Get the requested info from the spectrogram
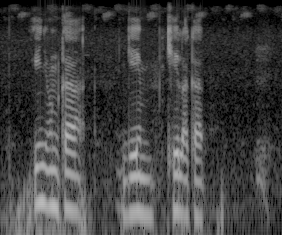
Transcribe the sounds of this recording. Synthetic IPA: iɲunka | ɡɛmkʰɛlakat̪̚

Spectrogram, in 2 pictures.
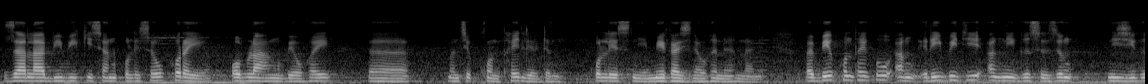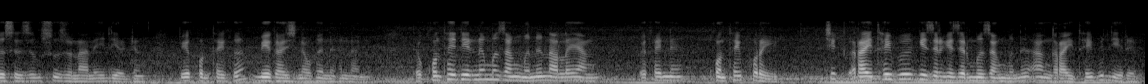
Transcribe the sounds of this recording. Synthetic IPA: zalabibikisankɔlesawpʰɔɾajɯɔblaːŋbewɦaj | mansikʰɔntʰajliɾdɯŋ | kɔlesnimeɡazinawɦɯnɯhɯnːani | babekʰɔntʰajkʰɯwʔaŋɾibediʔaŋniɡɯsɯzɯŋniziɡɯsɯzɯŋsuzɔnanajliɾdɯŋ | b̥ekʰːɔntʰajkʰɯmeɡazinawɦɯnɯɦɯnːani | d̥akʰɔntʰajliɾnɯmɯzaŋmɯnɯnalajaŋ | bejkʰajnɯ | kʰɔntʰajpʰɔɾaj | tikɾajtʰajbɯɡezaɾɡezaɾmɯzaŋmɯnɯaŋɾajtʰajbɯliɾɯ

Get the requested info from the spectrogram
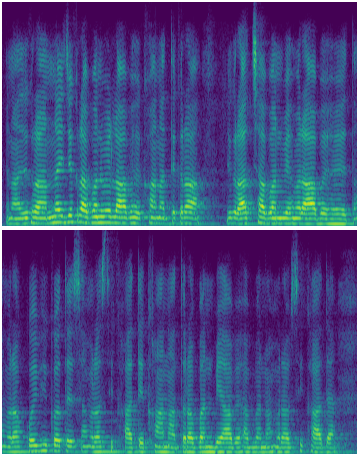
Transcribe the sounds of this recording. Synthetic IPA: enad͡ʒekɾanəjd͡ʒekɾabənbelabeɦɛkʰanat̪ekɾa | d͡ʒekɾaətːʃʰabənbeɦəmɾaːbɛɦɛt̪ɔɦəmɾabkoibʱikət̪ɛseɦəmɾasikʰad̪ɛkʰanat̪oɾabənbeabeɦəbənɦəmɾabsikʰad̪ɛ

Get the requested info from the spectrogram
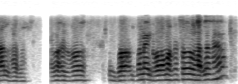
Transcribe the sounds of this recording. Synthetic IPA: bʱalbʱal | amaɡʱɔɹ | ɡʱɔmanɛɡʱɔɹɔmatʰasɔɹɔlbʱalɛnaɦã

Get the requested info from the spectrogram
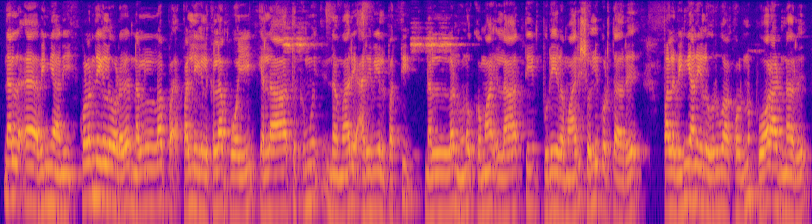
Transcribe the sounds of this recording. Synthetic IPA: nɐlːɐʋɪɲːaːnikʊɻɐnd̪ɛɪɣɐɭoːɽɐʋeːnɐlːɐɐpɐɭːɪɣɐɭɯkːɛlːãːpoːjiɛlːaːt̪ːɯkːɯmɯ̃ɪnd̪ɐmaːd̪ɾiʔɐɾɪʋɪjɐlpɐt̪ːinɐlːɐnʊɳɐkːɐmaːɛlːaːt̪ːɐjɯmpʊɾɪjɪɾɐmaːd̪ɾisɔlːikːɔɽɯt̪ːaːɾɯ | pɐlɐʋɪɲːaːnɪɣɐɭʊɾʊʋaːkɐnːɯ̃poːɾaːʈɯnaːɾɯ

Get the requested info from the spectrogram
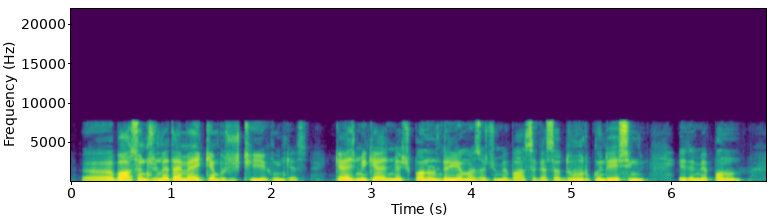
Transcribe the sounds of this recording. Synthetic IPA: baːsɐnt͡ʃʰunmʲet̪ɐmʲaːikʲːẽbuʃ̬ʰuʃʈʰiːkʰminʲkʲɐs | kʲɛːzmekʲɛːzmʲet͡ʃʰu̥pɐnunɖɾijɐmɐs̬ɐt͡ʃʰumebaːsɨkɐsɐd̪uːɾkunʲɾeːsiŋɡet̪ʰemʲepɐnun

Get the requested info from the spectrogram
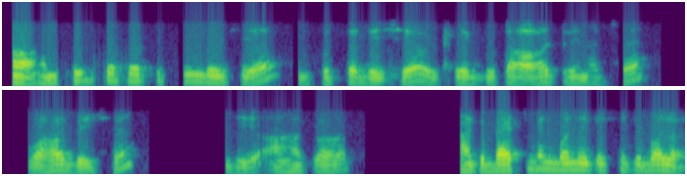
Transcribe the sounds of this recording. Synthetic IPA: ɦãɦəmsuɖsepɾət̪ikind̪et͡ʃʰijɛɦəmsut̪sed̪et͡ʃʰijɛoɦiseeːk̚d̪uʈaəɾʈɾenəɾt͡ʃʰɛ | ʋəɦəd̪ejt͡ʃʰɛ | d͡ʒiə̰ɦãke | əɦãkebɛʈsmenbəneket͡ʃʰɛkibələ

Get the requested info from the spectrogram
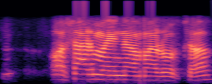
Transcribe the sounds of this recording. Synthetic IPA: ʌsaɾmʌinamaɾop̚t͡sʰʌ

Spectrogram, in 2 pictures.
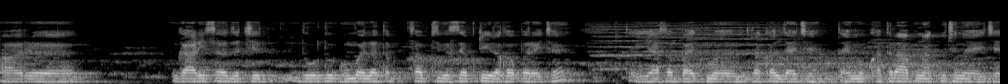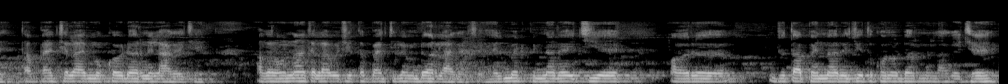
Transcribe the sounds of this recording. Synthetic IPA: ɔːɾ | ɡaɽisəbd͡ʒet͡ʃʰɛd̪uɾd̪uɾɡʱuməlɛt̪ɔsəb̚t͡ʃid͡ʒesepʈiɾəkʰəpəɾɛt͡ʃʰɛt̪ɔijasəbːajkmeɾəkʰəld͡ʒajt͡ʃʰɛt̪ɔəimekʰət̪ɾaəpnakut͡ʃʰnɛjajt͡ʃʰɛt̪abaɪk̚t͡ʃəlaemekoiɖəɾnɛlaɡɛt͡ʃʰɛ | əɡəɾonat͡ʃəlabɛt͡ʃʰiɛt̪ɔbajk̚t͡ʃəlemeɖəɾlaɡɛt͡ʃʰɛɦelmeʈpinːaɾəɦɛt͡ʃʰijɛɔːɾ | d͡ʒut̪apənːaɾəɦt͡ʃʰiɛt̪ɔkonoɖəɾnɛlaɡɛt͡ʃʰɛ

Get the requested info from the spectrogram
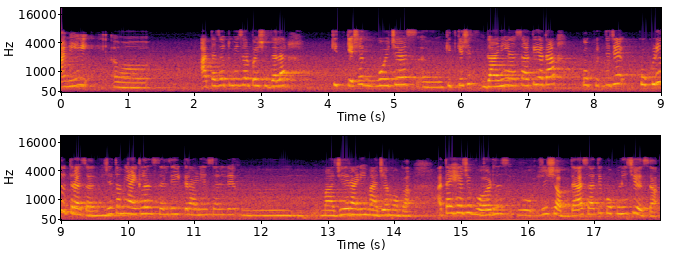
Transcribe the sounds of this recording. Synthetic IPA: aɽ̃i | at̪ad͡zəɾt̪um̤iːsəɾpəjɕed͡zala | kit̪kʲeɕeɡojt͡ɕeəskit̪keɕit͡sɡaɽ̃iːəsat̪iat̪a | kokt̪ed͡ʑe | kokɳiːut̪ɾasalm̤əɳd͡zet̪am̤iːajklaəselt̪eikɾaɽ̃iːəsalt̪e | mad͡ʑʱeɾaɽ̃iːmad͡ʑʱemɔɡa | at̪aɦed͡ʑeʋəɾɽd͡z | d͡ʑeɕəbd̪ʱasat̪ikokɳit͡ɕiːəsa

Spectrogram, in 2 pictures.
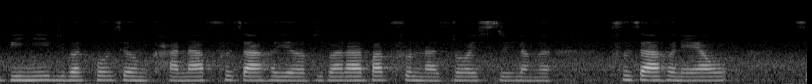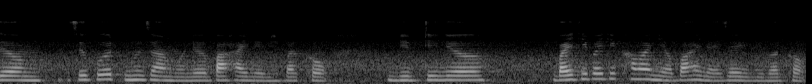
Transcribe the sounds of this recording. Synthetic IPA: binibibaɾkʰɯwzɯŋkʰanapʰuzaɦɯjɯbibaɾabapʰɾunnːazɾɔjsɾilaŋɯ | pʰuzaɦɯnajaw | zɯŋ | zɯbɯt̚mɯzaŋmɯnɯbaɦajnɯbibaɾkʰɯw | bib̚dinɯ | bajdibajdikʰamanijawbaɦajnazajbibaɾkʰɯw

